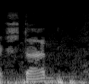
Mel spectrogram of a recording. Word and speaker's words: Gstaad: faire un voyage à Gstaad. Déjà, le prononcer comme il faut, c'est c'est difficile pour nous. Il faut pas prononcer le G.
